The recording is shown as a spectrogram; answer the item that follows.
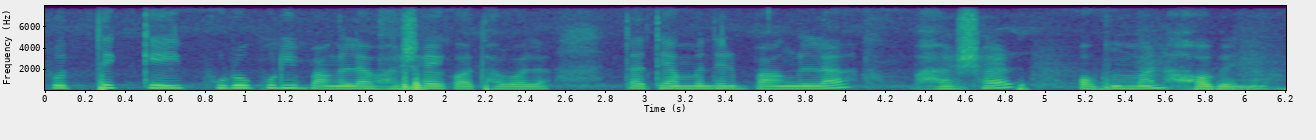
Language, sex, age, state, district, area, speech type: Bengali, female, 45-60, West Bengal, Jhargram, rural, spontaneous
